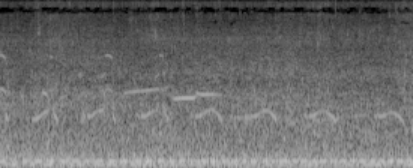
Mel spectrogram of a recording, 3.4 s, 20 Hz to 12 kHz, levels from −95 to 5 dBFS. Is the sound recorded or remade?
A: recorded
